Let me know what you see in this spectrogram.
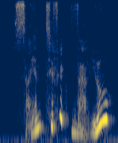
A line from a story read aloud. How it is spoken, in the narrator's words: gasped Geraint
